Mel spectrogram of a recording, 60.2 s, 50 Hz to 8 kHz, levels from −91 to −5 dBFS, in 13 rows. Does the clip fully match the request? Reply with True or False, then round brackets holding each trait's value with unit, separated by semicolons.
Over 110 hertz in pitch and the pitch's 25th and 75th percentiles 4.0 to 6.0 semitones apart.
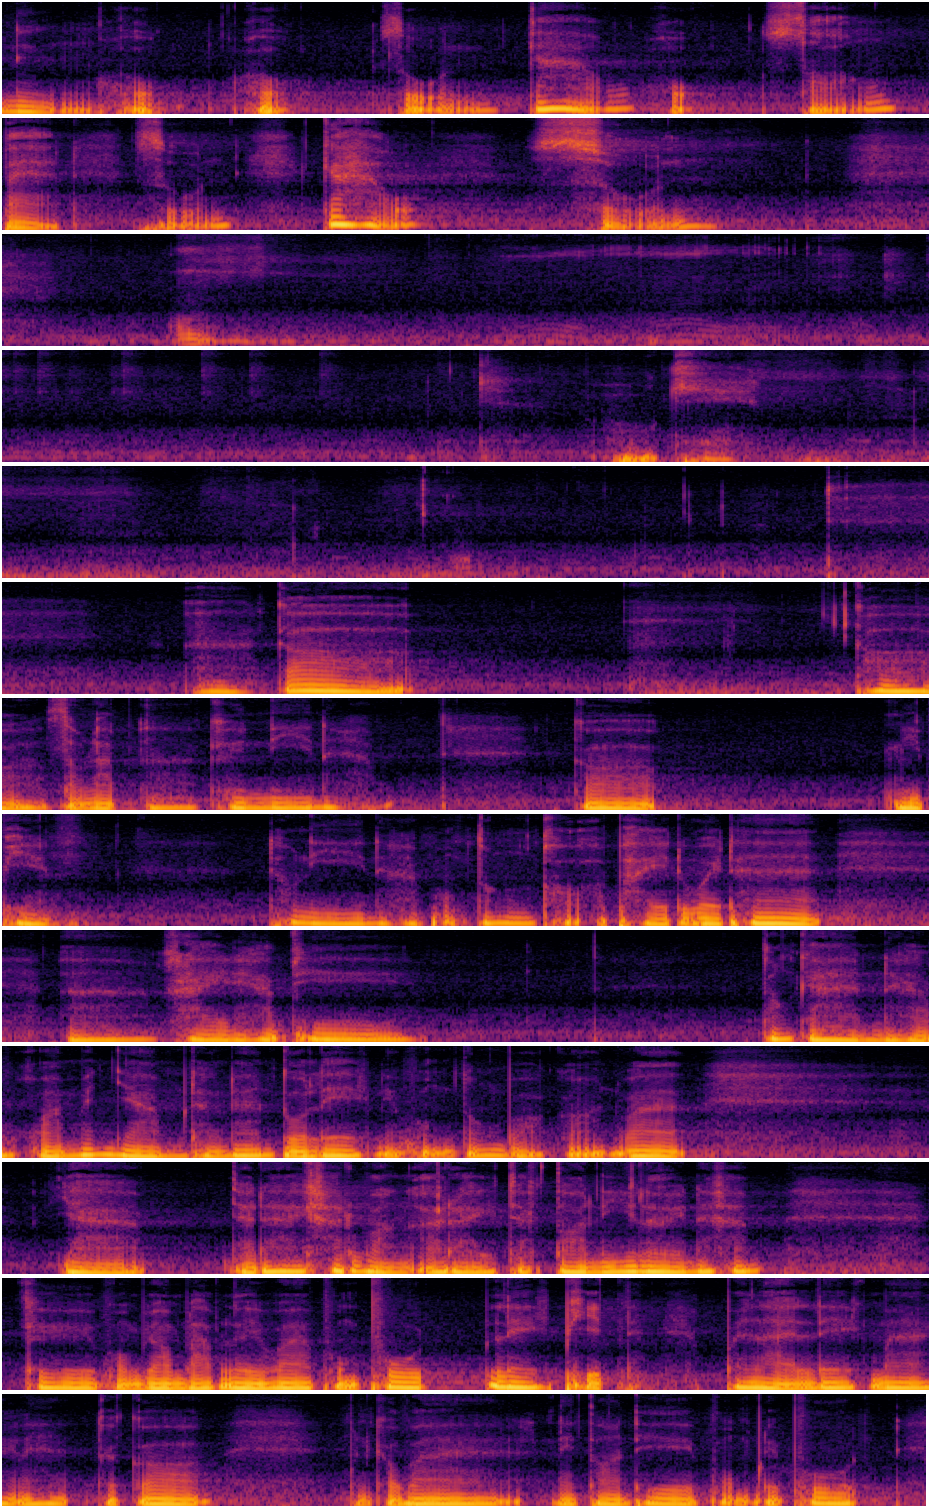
False (100 Hz; 4.7 semitones)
